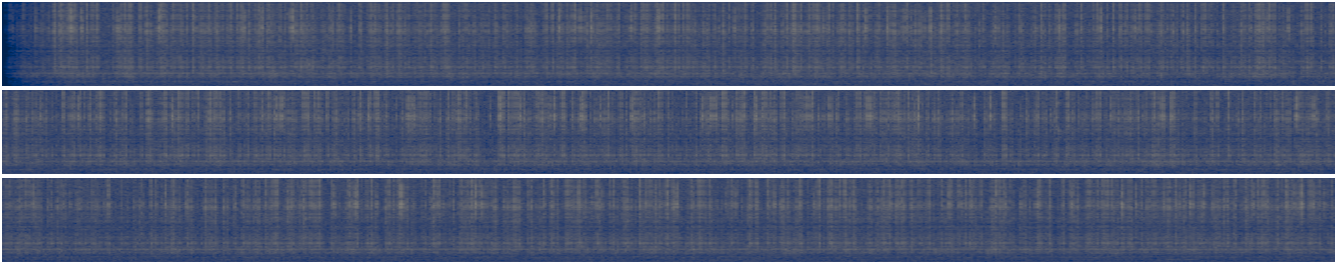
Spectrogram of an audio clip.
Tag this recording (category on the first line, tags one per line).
Sound effects > Objects / House appliances
heating
hydraulics
mechanics
mechanism
pipes
system
water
